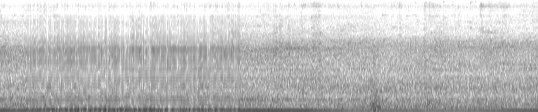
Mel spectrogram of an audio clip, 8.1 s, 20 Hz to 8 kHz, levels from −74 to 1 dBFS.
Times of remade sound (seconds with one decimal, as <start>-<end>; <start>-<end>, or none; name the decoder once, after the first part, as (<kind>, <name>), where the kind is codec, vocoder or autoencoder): 0.4-3.6 (vocoder, BigVGAN v2)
